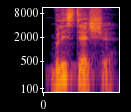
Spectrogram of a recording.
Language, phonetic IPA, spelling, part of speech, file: Russian, [blʲɪˈsʲtʲæɕːe], блестяще, adverb / adjective, Ru-блестяще.ogg
- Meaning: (adverb) brilliantly; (adjective) short neuter singular of блестя́щий (blestjáščij)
